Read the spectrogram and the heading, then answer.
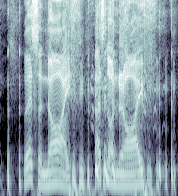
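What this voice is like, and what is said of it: Put-on Australian accent. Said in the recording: “Have you ever seen Crocodile Dundee? ... A hard accent for me. ... I think you got the accent down.”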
